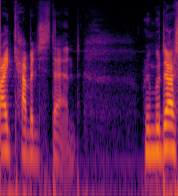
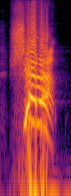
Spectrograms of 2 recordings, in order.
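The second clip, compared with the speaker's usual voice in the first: very loud, high yell; heckler's shout; 13 semitones higher, 13 dB louder than usual. Acted. Pony in the audience heckling Trixie, very loud high yell. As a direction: shout down the performer.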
